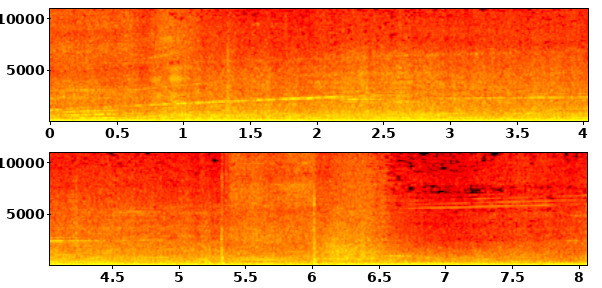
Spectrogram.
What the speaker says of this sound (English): Engines fire.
